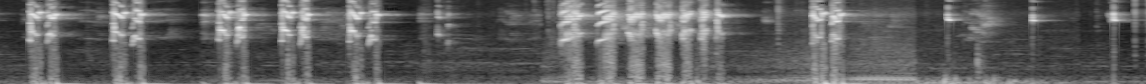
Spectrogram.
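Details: Lovebird fighter calling rivals, used to provoke listless, silent lovebirds into singing. It gives sharp, shrill high chirps in quick bursts, first singly and then in a rapid rattling series, with short pauses in between.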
